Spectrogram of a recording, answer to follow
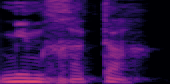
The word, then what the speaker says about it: מִמְחָטָה: Now, the word mimchatá, מִמְחָטָה. Let’s find the syllables. The first syllable is ‘mim’, the second syllable is ‘cha’ and the last syllable is ‘ta’. The syllable ‘mim’ is composed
